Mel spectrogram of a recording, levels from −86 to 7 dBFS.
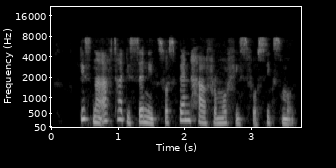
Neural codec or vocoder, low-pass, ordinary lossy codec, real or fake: none; none; none; real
